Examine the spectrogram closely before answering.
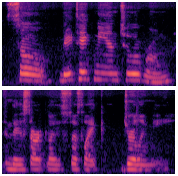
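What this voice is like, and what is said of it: American accent. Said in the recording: “You don't sound Jamaican, you sound American.”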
